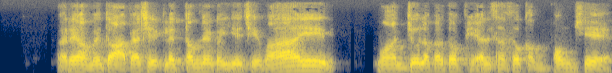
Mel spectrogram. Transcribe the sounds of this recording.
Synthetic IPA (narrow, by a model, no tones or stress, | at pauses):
ə̰ɾeɦəmet̪oapjat͡ʃʰeːʈled͡ʒt̪əmnekəɦijet͡ʃʰebʱa | ʋãd͡ʒoləkəɾt̪opʰḛlt̪ʰəsokəmpəmt͡ʃʰe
